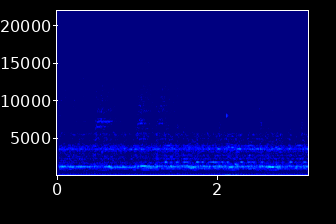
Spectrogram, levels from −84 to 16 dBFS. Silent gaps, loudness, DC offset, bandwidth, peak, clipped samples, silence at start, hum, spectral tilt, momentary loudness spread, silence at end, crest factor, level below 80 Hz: none; -60 LUFS; under 0.1%; 16 kHz; -46 dBFS; under 0.1%; 0.05 s; 50 Hz at -70 dBFS; -1 dB/octave; 2 LU; 0 s; 14 dB; -72 dBFS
